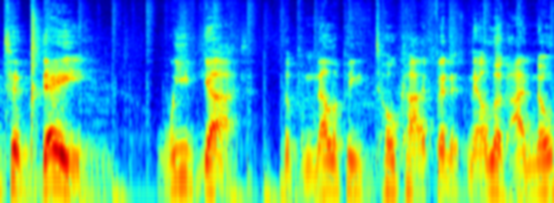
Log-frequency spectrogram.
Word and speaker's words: Tokaji: your host Marin today we've got the Penelope Tokai finish now look I know the front looks like it says taji but it is not pronounced taji it is pronounced toai let's get it bottle drop bottle drop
